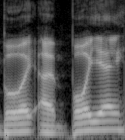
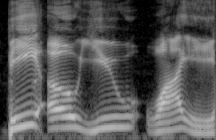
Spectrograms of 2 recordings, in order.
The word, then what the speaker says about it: Bouye: Like AJ Boye. That's how you say it. Yeah, that's he's a UCF Knight. He's a UCF. He's great. Just making sure I'm saying it right. It's Bouye.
